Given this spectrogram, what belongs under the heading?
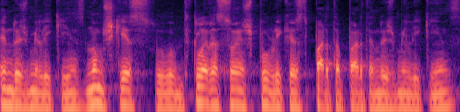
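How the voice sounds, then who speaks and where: The tone is dark and mellow. The speech moves at a fairly quick pace. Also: man. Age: 60s. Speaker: football pundit. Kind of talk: heated debate. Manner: animated.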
